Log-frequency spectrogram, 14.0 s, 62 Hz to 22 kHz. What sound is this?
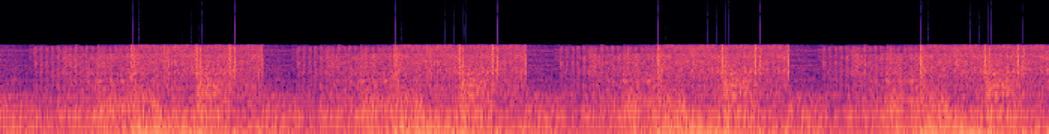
Instrument samples > Percussion
This 137bpm Drum Loop is good for composing Industrial/Electronic/Ambient songs or using as soundtrack to a sci-fi/suspense/horror indie game or short film.
Ambient, Packs, Alien, Loop, Soundtrack, Samples, Loopable, Underground, Drum, Industrial, Dark, Weird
